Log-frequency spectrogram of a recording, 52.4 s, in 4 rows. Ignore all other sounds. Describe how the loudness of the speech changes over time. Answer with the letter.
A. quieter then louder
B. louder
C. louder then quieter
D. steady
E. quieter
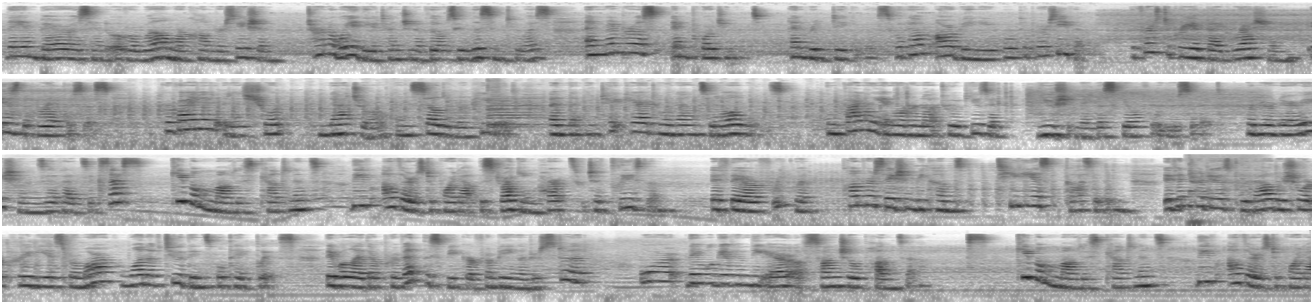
D.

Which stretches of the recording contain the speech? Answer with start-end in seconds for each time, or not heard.
0.0-52.3.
